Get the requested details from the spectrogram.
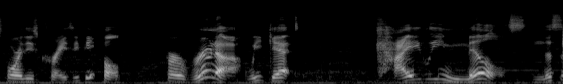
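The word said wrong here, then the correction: Kayli: Sorry, it's pronounced K-A-Y-L-I. I knew I was going to get that wrong. – Hey-o. – You know like Haley Mills?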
